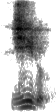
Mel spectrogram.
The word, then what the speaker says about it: gyro: Dev thank you know how to pronounce gyro correctly jro we got them here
